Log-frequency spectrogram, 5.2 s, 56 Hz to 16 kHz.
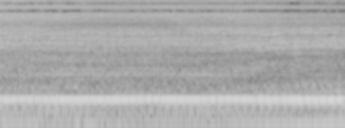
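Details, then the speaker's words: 1992 Chevrolet Camaro RS, Chevy 305 V8 with 700R4 automatic, a junkyard car restarted after months of sitting; engine holds a steady, fast idle with a constant drone that never settles, idle set too high, not revved. "it was like it's been so freakin long it's idling really high but it's alright"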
